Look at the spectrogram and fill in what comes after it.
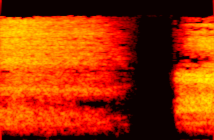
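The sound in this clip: Slow, deep breathing through the nose. One long, airy breath fades out, a short moment of silence follows, then another breath starts strongly.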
